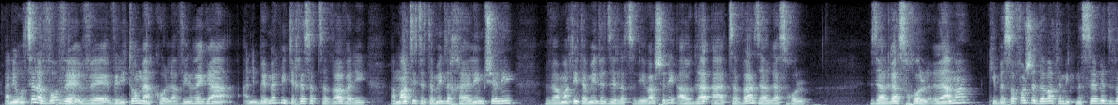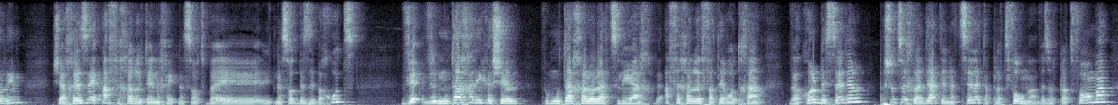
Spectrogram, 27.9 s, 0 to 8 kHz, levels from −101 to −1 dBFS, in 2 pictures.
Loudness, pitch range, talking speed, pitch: -15 LUFS, 130-180 Hz, 165 wpm, 155 Hz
